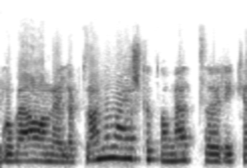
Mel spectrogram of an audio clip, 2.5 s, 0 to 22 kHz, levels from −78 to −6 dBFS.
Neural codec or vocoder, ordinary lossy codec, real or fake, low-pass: none; AAC, 48 kbps; real; 14.4 kHz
